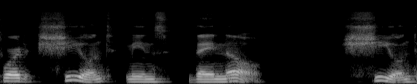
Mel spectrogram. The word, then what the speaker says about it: sciunt: Sciunt, it's pronounced in Christian Latin, sciunt.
